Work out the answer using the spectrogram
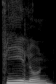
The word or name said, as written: فِيلٌ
